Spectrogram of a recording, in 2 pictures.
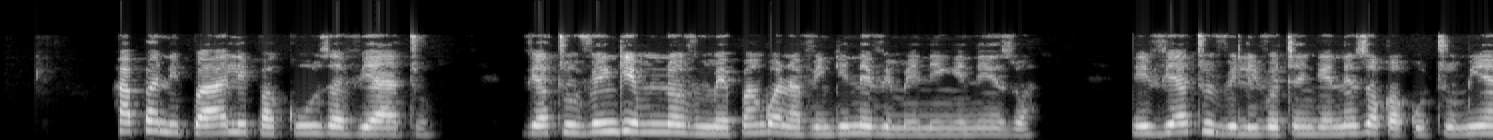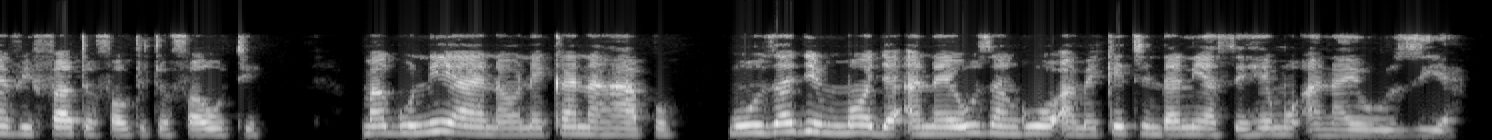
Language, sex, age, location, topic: Swahili, female, 25-35, Kisumu, finance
